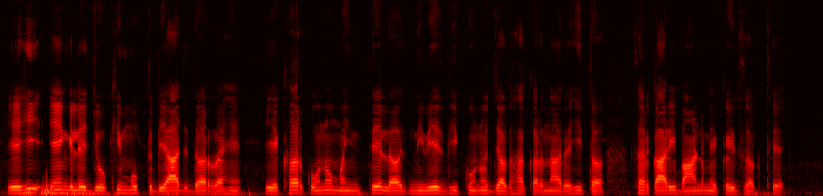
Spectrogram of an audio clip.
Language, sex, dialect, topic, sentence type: Chhattisgarhi, male, Northern/Bhandar, banking, statement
